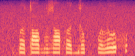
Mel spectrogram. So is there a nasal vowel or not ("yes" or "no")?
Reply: no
